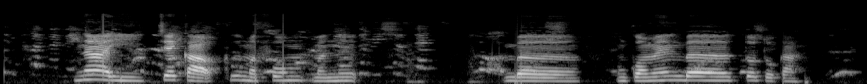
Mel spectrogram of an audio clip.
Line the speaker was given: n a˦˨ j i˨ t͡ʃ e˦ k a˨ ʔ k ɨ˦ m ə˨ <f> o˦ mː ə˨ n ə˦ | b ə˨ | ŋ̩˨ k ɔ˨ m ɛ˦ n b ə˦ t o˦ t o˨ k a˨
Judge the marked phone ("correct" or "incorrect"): correct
